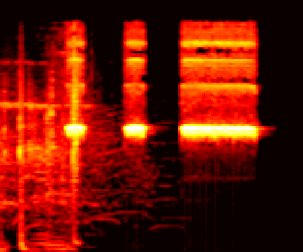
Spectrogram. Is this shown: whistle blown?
yes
